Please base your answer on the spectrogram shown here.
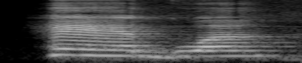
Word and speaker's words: régua: Régua, saguão, língua, égua, guarita. Todas estas palavras, elas têm o quê? O U sendo pronunciado.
